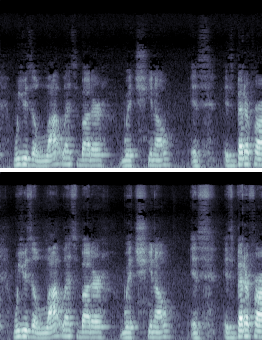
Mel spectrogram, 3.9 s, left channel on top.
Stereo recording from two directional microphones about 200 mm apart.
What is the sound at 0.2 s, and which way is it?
Speech, 40° right (ahead or behind).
